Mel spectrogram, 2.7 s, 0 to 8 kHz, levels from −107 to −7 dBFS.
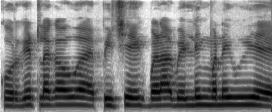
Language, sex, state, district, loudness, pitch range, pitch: Hindi, male, Jharkhand, Deoghar, -12 LUFS, 185-200 Hz, 195 Hz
